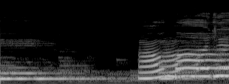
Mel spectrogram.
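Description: A woman singing into a stage microphone. A long held note fades away, and about one and a half seconds in she starts a new phrase, sliding up into a higher sustained note.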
